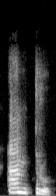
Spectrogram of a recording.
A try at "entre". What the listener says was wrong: Entre, very good.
